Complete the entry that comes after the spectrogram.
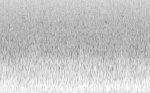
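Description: Soft, faint chewing of a mouthful of fried rice, with a few small mouth clicks about a second in, over a steady low hum.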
